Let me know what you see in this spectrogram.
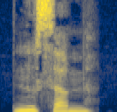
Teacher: Nous ends in an S, and it's not followed by a vowel or a H, so this S is silent.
